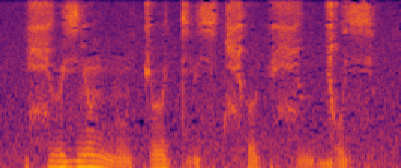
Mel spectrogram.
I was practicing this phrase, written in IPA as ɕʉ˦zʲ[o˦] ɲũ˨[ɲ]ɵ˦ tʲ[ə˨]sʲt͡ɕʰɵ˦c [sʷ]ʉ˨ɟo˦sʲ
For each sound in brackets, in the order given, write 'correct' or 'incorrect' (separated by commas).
incorrect, incorrect, incorrect, incorrect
